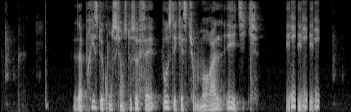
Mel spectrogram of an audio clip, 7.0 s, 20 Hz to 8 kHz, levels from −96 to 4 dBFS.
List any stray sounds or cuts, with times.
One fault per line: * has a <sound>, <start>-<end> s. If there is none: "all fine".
* has a laugh, 0.7-1.0 s
* has a laugh, 5.7-6.4 s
